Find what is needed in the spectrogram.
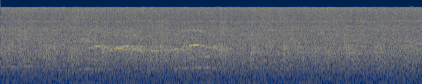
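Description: Audience applauding, an even, steady clapping.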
